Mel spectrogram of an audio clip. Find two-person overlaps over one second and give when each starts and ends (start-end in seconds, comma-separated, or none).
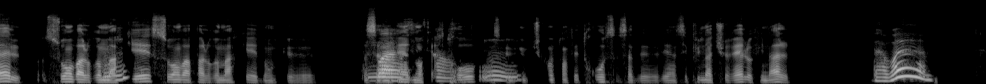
3.7-5.1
